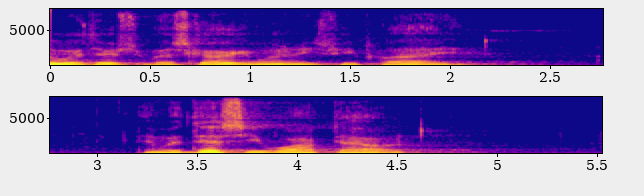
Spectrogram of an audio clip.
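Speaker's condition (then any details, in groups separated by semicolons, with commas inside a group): Parkinson's; tremor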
